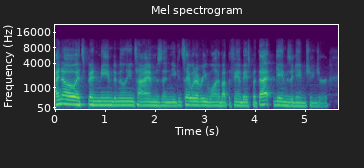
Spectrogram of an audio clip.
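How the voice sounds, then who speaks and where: A man with an American accent talks at a very fast pace and a medium pitch, with hardly any pauses and fairly even intonation. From Missouri, St. Louis. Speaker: indie game developer. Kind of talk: casual interview chat.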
